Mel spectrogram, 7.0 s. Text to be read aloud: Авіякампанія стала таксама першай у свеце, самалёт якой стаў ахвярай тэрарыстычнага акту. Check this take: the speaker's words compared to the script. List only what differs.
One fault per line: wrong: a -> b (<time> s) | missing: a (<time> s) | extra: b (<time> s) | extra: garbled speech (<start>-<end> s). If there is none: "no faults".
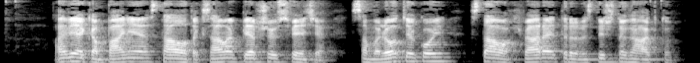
no faults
